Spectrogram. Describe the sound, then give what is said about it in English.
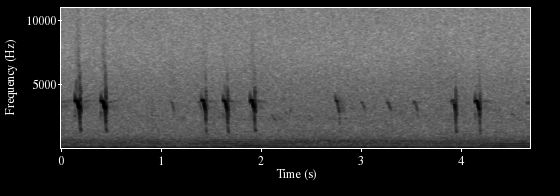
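A wild male crossbill sings on its way in, in short, sharp high-pitched notes, some doubled, scattered irregularly across a few seconds over a steady low hum. No one speaks. “Okay, there's some crossbills around now. Wild birds. That's a male that was singing on its way in.”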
